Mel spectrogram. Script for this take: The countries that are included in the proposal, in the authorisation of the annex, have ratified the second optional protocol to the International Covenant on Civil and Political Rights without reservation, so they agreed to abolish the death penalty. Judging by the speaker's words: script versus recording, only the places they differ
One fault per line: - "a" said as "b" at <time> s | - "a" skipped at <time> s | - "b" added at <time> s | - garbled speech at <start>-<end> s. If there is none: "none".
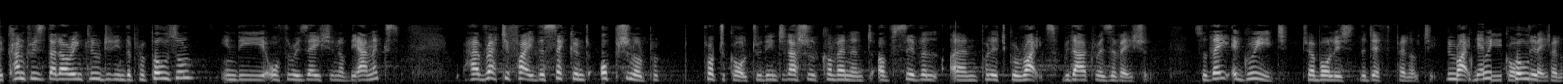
- garbled speech at 14.5-15.6 s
